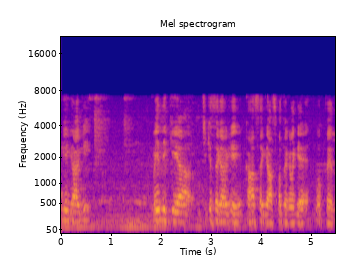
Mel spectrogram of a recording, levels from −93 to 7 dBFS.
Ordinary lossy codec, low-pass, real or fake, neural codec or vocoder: none; 7.2 kHz; fake; vocoder, 24 kHz, 100 mel bands, Vocos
